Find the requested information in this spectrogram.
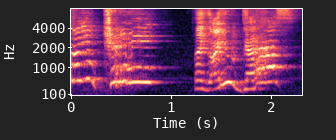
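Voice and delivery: very high, indignant questioning; retold squeal of outrage; incredulous outburst. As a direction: challenge them in high-pitched disbelief. Retold incredulous challenge to police.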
